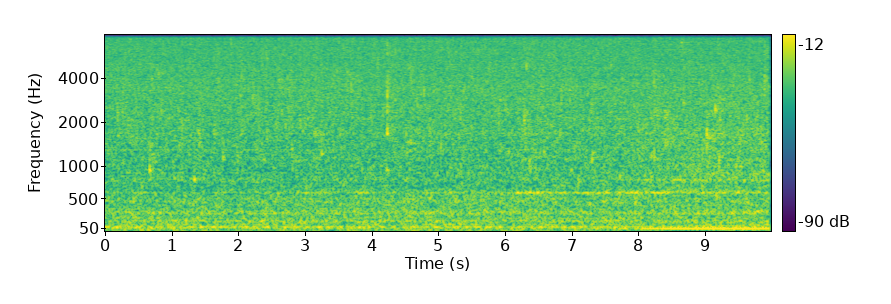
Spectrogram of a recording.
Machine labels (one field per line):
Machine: pump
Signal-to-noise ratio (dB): -6 dB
